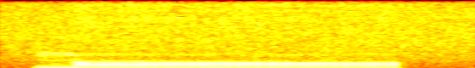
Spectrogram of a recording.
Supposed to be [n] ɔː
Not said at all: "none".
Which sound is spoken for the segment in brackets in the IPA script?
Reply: n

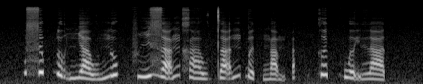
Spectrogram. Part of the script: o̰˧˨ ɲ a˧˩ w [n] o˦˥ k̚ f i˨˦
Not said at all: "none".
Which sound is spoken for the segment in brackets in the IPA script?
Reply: n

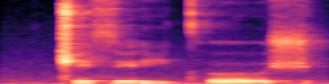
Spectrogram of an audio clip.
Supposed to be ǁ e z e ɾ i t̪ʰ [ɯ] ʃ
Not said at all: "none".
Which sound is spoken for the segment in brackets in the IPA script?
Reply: ɤ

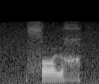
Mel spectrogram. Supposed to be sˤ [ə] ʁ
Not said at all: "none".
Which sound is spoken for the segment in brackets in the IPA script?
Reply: ə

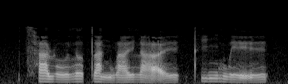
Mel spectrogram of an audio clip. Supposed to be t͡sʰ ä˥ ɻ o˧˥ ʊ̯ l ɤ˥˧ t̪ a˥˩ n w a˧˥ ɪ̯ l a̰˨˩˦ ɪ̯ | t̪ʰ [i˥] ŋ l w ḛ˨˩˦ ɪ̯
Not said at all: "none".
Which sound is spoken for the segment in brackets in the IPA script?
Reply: i˥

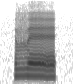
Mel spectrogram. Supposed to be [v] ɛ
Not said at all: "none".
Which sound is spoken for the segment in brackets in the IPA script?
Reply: v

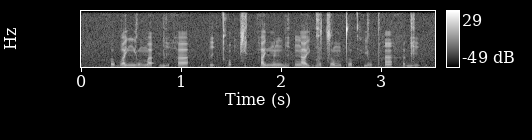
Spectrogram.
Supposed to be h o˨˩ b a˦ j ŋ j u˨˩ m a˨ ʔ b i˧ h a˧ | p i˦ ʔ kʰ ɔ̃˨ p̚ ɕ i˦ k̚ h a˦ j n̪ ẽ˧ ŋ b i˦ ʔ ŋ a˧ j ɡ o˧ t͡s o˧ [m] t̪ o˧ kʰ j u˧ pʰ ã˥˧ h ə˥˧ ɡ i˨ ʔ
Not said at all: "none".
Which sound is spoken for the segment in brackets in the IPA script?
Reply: m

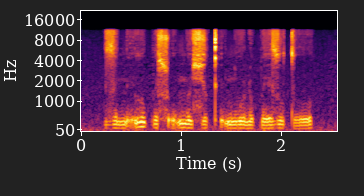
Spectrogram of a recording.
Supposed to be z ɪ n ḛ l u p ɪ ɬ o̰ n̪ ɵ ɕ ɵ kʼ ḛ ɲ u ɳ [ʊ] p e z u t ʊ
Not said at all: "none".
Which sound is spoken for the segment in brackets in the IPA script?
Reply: ʊ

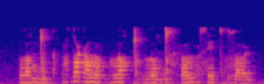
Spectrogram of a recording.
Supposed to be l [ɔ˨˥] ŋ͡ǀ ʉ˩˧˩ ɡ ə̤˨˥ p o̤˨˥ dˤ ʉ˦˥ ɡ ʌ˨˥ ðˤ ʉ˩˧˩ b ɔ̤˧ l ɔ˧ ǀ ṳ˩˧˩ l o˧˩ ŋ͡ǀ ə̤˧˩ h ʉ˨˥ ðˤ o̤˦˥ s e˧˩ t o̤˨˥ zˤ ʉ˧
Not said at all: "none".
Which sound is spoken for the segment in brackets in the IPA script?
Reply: ɔ˨˥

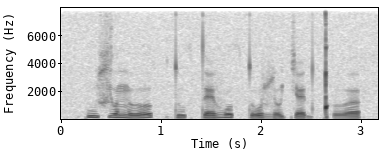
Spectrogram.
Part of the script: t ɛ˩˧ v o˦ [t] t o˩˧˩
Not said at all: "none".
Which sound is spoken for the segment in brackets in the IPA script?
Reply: θ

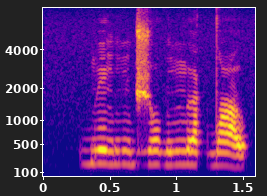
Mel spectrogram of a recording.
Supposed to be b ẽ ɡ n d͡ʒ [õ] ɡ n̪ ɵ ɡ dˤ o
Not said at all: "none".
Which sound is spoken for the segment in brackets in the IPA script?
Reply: o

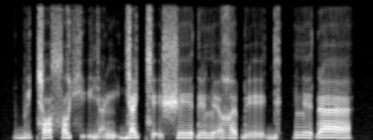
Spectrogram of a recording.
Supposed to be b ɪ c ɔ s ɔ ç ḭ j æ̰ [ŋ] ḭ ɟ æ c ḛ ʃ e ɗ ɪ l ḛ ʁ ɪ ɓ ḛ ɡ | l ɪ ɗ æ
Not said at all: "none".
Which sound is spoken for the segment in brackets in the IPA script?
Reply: ŋ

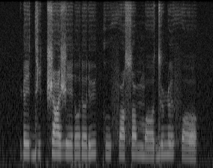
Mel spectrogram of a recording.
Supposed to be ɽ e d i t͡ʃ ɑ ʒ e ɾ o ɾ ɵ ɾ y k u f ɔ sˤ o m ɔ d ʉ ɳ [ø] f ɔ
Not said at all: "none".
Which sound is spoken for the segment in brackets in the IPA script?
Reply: ø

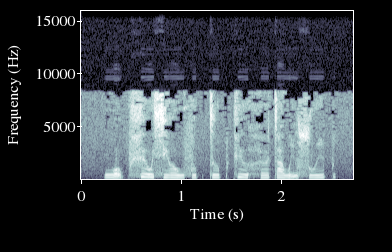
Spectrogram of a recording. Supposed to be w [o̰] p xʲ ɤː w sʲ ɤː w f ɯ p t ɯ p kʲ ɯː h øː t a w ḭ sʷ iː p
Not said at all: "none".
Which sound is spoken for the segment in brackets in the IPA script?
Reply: o̰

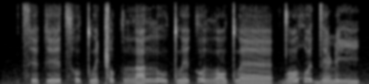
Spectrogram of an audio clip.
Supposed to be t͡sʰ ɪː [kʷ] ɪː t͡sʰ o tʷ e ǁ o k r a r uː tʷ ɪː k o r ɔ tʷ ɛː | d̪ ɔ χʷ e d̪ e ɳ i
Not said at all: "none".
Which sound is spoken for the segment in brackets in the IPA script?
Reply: k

